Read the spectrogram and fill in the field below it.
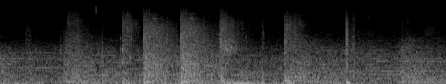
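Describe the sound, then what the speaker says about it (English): Gunfire in the video game Mafia 2: loud, clustered shots and bursts crack out repeatedly over several seconds, with heavy thumps and a dense, chaotic firefight texture throughout. "Stop shooting that fucking thing."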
